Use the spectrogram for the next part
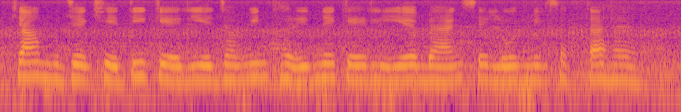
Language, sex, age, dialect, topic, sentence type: Hindi, male, 18-24, Marwari Dhudhari, agriculture, question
